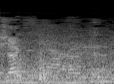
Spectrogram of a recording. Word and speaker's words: Jacques: correspond je m'appelle Jacques Le son Jacques ne correspond pas à l'écriture du prénom a desas de lettres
